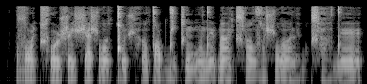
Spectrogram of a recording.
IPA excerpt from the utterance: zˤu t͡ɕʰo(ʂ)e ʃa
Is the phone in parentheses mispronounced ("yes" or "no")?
no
